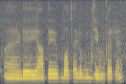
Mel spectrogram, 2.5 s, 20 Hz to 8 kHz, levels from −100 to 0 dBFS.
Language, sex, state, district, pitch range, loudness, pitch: Hindi, male, Chandigarh, Chandigarh, 120-130 Hz, -14 LUFS, 125 Hz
